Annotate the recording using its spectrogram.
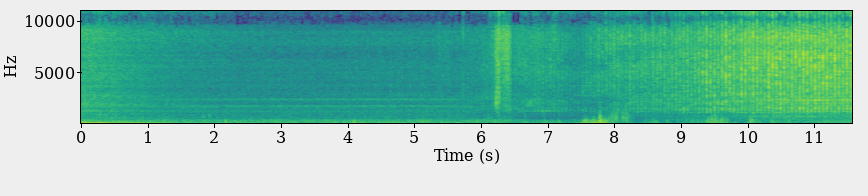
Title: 2006 Frontier low oil pressure and rough idle after run up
